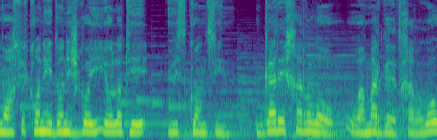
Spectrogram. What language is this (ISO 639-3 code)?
fas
